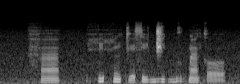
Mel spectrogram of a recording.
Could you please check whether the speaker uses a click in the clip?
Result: no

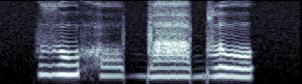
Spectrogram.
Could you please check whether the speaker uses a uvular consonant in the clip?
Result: no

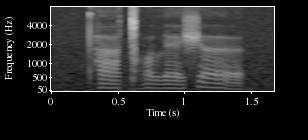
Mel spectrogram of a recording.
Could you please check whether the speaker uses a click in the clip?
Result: yes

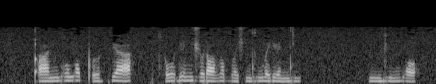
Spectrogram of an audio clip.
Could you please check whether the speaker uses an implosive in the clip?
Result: yes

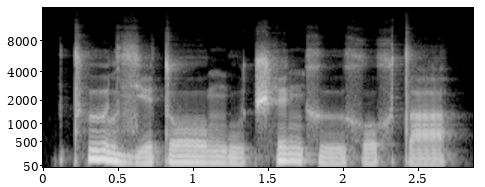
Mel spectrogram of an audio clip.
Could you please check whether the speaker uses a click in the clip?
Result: no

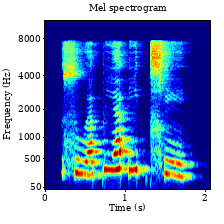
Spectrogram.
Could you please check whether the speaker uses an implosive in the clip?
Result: no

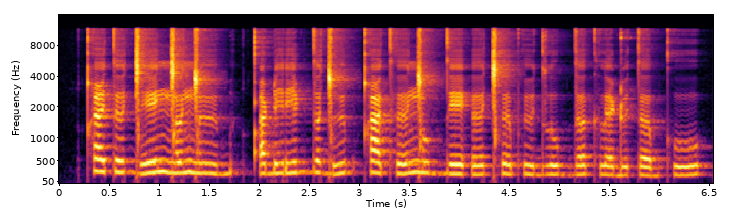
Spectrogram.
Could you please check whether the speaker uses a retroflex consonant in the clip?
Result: yes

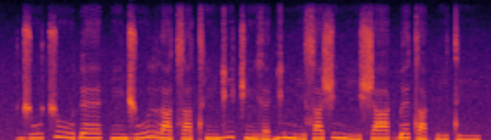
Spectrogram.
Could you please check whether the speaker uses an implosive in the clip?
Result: yes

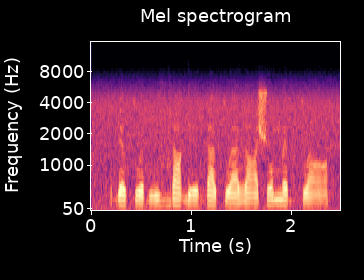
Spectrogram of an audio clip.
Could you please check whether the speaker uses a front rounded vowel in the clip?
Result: no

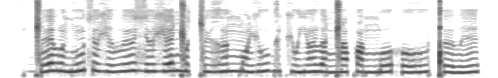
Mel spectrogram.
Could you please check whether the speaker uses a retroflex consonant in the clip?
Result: no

